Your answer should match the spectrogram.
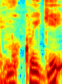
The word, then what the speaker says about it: Mukwege: Pour rencontrer d'abord beaucoup d'artistes, mais aussi voir ou interviewer monsieur le docteur Mukwege.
